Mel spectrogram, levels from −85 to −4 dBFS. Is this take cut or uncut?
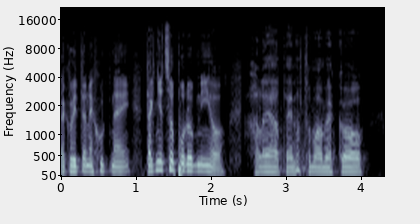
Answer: cut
